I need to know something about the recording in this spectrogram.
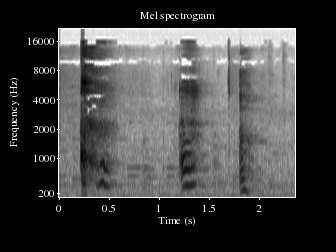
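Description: A baby lets out three short, cough-like sounds; the first is the loudest and the next two follow about a second later and half a second apart.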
